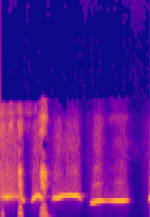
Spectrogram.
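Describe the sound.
A person whistles a short, bright melody up close, a few sustained notes joined by quick slides, with a brief voiced sound at the very start.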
